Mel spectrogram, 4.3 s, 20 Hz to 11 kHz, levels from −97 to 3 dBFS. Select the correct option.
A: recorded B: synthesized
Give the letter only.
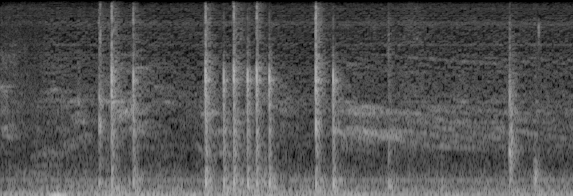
B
